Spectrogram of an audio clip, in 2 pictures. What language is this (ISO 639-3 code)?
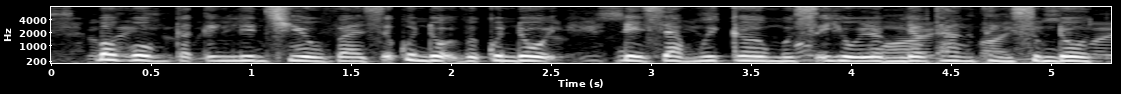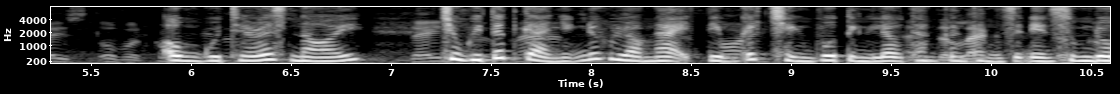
vie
